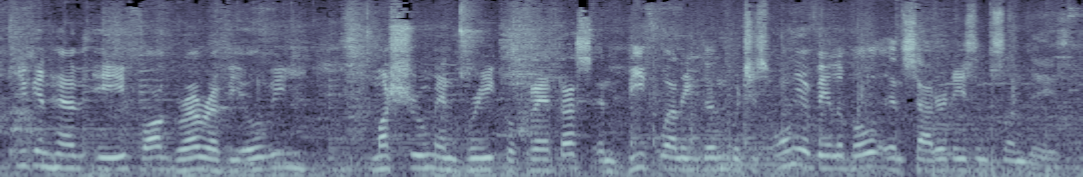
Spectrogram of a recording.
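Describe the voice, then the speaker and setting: Clear music plays behind a man's voice. He speaks at a moderate pace with ordinary pitch variation. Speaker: food vlogger. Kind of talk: casual vlog commentary. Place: cafe. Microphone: phone near.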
